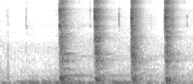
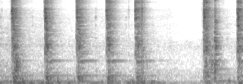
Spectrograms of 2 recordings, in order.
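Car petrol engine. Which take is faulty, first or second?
second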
